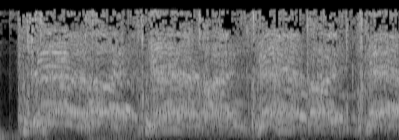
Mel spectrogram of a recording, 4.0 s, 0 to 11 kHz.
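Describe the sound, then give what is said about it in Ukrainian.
A large crowd at the Minsk bus station in Belarus shouts a welcoming chant in unison for Mykola Statkevich, a 2010 Belarusian presidential candidate. The chant is loud and sustained, with rhythmic surges repeating roughly every second as the voices rise and fall together. “Такими вигуками на мінському автовокзалі зустрічали екс-кандидата на виборах президента Білорусі 2010 року 59-річного Миколу Статкевича.”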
